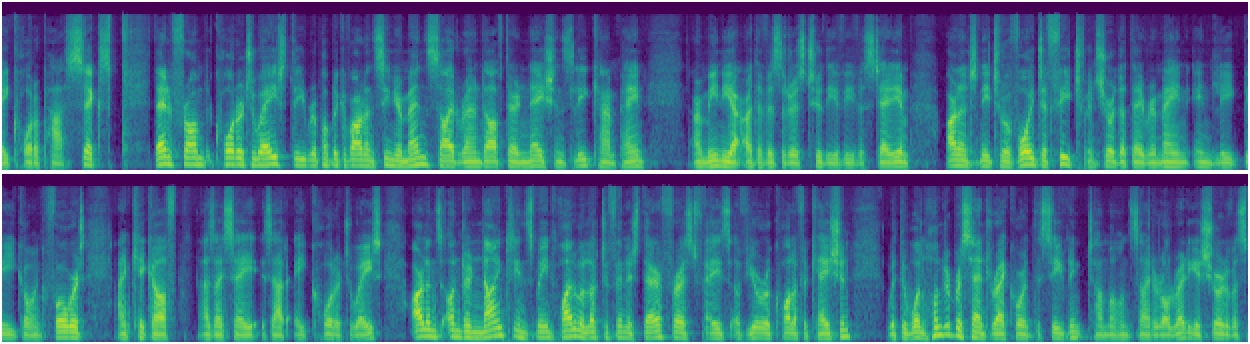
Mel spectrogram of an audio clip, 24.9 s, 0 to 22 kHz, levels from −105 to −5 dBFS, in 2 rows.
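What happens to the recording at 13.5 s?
Nothing goes wrong at 13.5 s; the speech there plays through intact, with no dropout, click, glitch or other audible fault at that moment.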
